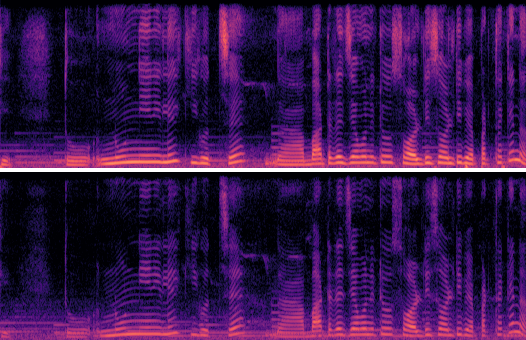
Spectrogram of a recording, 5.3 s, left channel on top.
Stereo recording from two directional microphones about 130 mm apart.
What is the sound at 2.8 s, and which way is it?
A woman's voice, 35° left (ahead or behind).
